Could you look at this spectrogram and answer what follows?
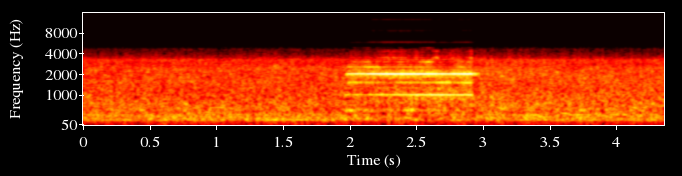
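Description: A single horn toot, one steady tone about a second long, sounding about two seconds in over a constant background hiss.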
